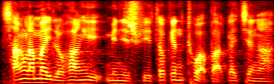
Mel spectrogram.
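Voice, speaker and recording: A man's voice: fairly low pitch, fast talker, a bit bright. A man in casual talk-show conversation, telling a long account in a chatty way with short fillers.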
